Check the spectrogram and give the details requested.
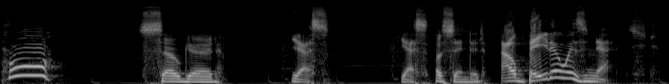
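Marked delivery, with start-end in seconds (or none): none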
